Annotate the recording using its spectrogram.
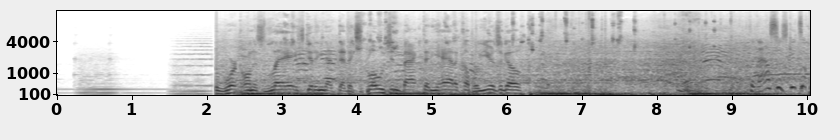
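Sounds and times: crowd background: 2.1s - 10.0s.

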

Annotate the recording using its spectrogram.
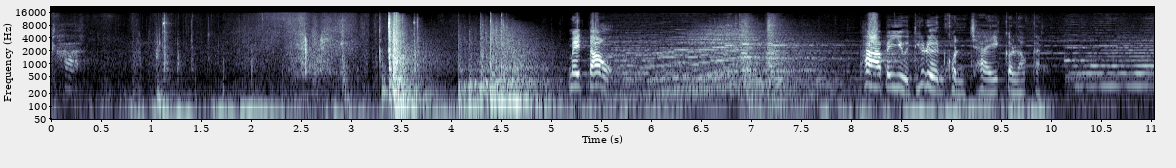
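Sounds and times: wooden door slamming: 3.3s - 4.9s.

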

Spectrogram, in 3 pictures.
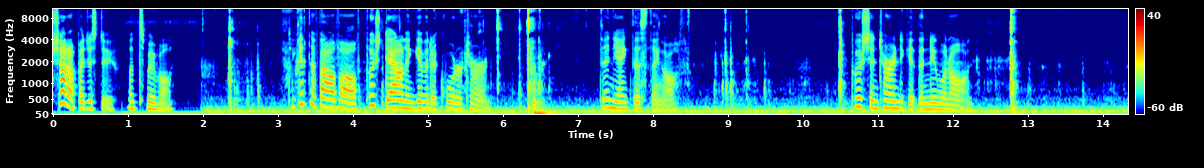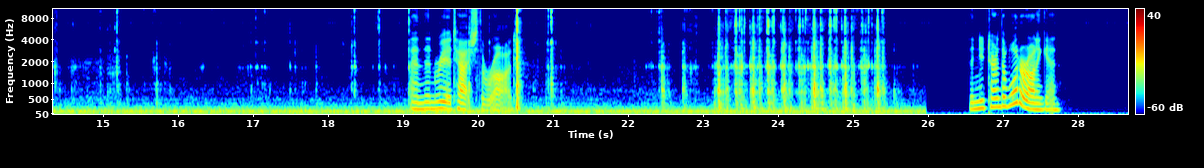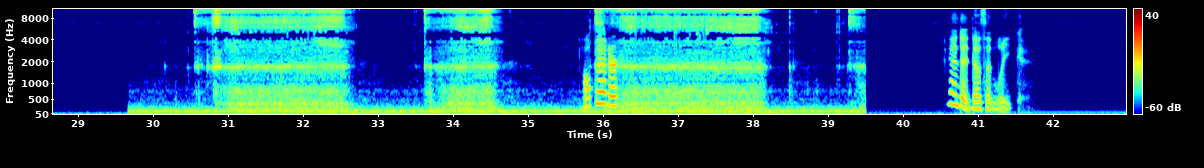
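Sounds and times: low steady hum: 0.0s - 27.4s, 29.5s - 42.9s
water hissing into toilet tank: 30.5s - 32.8s, 33.6s - 34.7s, 36.0s - 38.4s, 39.2s - 39.5s.

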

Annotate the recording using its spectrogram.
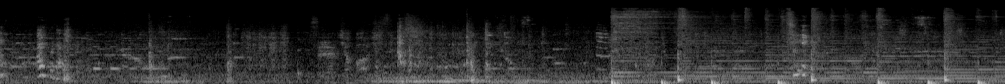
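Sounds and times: low background noise: 0.0s - 8.1s.

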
